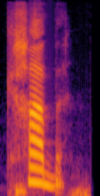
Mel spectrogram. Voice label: crab, fr; FoodChain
